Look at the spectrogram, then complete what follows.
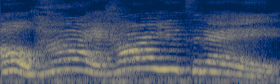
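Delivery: fake-friendly, high, slow, polite customer-service voice. Showing how to greet people without telling them the truth: customer service voice. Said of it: "give them the customer service voice".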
